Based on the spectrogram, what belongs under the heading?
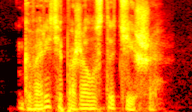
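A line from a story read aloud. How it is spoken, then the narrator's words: Whispering. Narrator (Russian): шепнула Вера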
